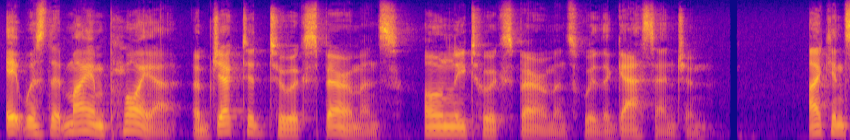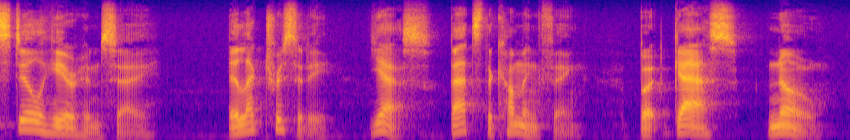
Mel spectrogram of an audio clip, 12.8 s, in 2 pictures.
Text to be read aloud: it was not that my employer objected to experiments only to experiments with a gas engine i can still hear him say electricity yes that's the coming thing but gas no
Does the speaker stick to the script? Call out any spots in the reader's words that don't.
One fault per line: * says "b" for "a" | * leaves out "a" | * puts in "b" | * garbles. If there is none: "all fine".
* leaves out "not"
